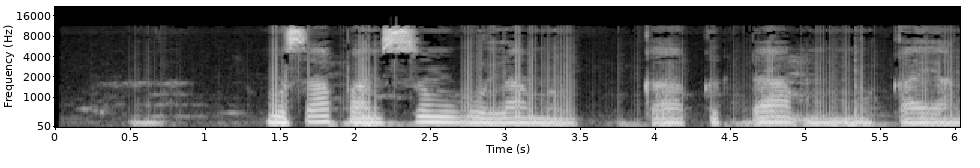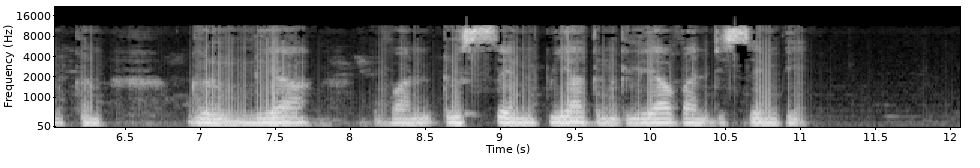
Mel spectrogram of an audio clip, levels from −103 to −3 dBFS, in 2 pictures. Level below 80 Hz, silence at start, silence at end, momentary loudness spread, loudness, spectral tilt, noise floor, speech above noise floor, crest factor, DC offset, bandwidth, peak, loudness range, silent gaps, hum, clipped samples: -44 dBFS; 0.5 s; 1.05 s; 16 LU; -16 LUFS; -4.5 dB/octave; -61 dBFS; 45 dB; 18 dB; under 0.1%; 11.5 kHz; 0 dBFS; 6 LU; none; none; under 0.1%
